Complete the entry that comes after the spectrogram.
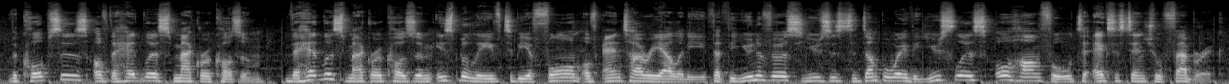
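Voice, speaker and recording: A man's voice: fairly high pitch, a little hiss or hum. A man narrating a scripted fan video essay in an explanatory way with casual asides. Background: music.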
